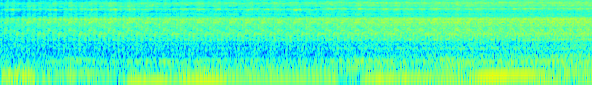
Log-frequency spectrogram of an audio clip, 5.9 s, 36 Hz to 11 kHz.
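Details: 6.0 diesel rough idle with slow rpm climb: deep, uneven, lumpy idle with unsteady pulses; cause not identified.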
